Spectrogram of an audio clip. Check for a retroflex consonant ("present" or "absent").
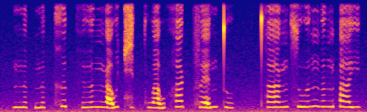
absent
